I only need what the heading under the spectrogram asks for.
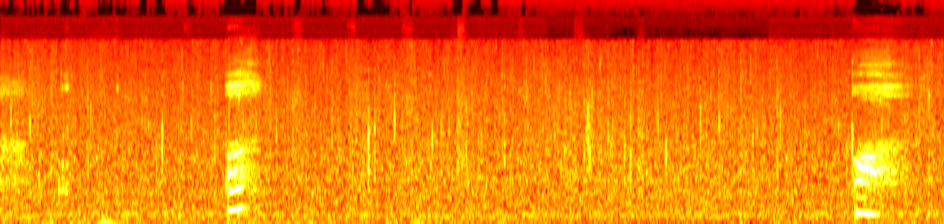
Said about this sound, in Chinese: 外面下雨了。不过下雨也没关系。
